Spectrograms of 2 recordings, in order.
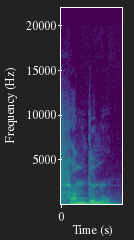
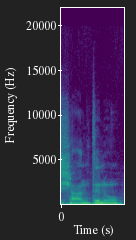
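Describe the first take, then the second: First: The name begins with an h sound. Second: The name begins with an sh sound. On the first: The speaker calls it right. "it's actually in Assamese. My name is Hantanu" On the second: The speaker calls it wrong. "most of the time when you say Shantanu"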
